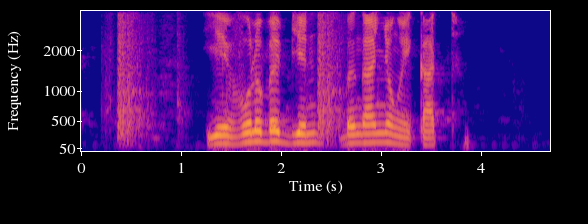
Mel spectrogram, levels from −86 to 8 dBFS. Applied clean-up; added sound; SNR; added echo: none; Tools; 16 dB; none.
